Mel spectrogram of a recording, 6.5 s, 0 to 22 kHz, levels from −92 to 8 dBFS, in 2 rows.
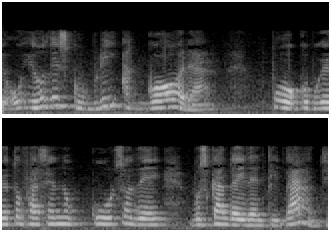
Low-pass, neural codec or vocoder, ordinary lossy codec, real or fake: none; none; none; real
